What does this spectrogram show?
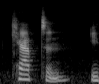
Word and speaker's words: captain: 자, 다음 요 단어는 앞부분에 C가 키읔 소리 나고 A는 에 소리 나죠? P는 받침으로 들어오는데 받침으로 들어갈 때 주로 한국식으로 이렇게 비읍으로 표기를 합니다. 그래서 captain이 됩니다.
